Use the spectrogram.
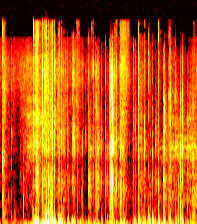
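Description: Fingertips and nails tap and scratch a blue, hollow, inflated synthetic-leather soccer ball held close to the microphone. The result is a quick run of deep, dull thumps with brief, dry scratchy crinkles between them, each tap stopping almost instantly.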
